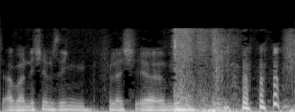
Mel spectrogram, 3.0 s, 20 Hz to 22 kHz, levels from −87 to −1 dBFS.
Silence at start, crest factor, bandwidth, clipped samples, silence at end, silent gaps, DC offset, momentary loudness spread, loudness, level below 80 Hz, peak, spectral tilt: 0 s; 16 dB; 8 kHz; under 0.1%; 0 s; none; 4%; 9 LU; -22 LUFS; -30 dBFS; -6 dBFS; -7 dB/octave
